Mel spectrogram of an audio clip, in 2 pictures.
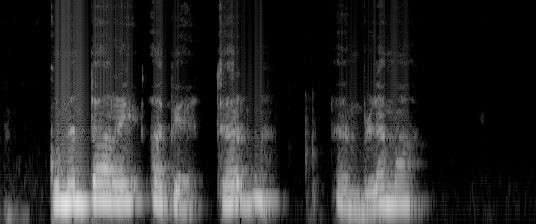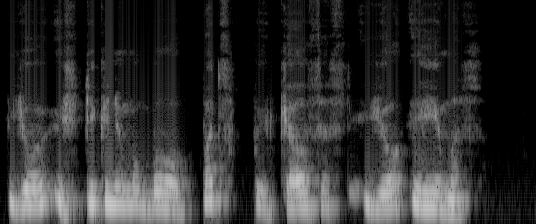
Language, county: Lithuanian, Šiauliai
